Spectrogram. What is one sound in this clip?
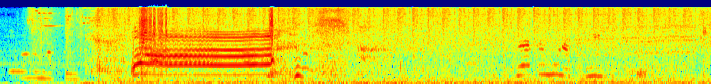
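A heavy machine gun fires rapid, continuous bursts.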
